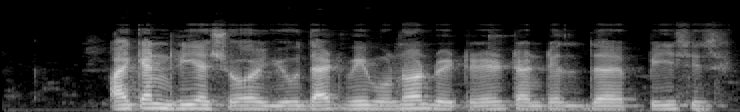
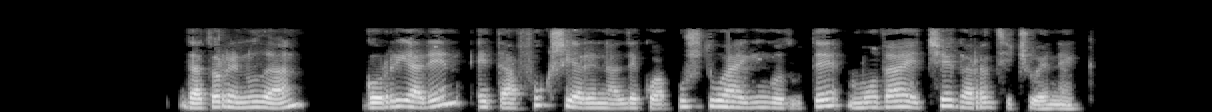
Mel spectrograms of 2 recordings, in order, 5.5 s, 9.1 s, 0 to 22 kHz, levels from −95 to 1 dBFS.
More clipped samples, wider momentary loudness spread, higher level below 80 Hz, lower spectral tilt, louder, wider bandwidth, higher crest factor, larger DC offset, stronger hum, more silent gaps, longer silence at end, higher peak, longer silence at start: neither; first, 9 LU vs 6 LU; first, -52 dBFS vs -64 dBFS; about the same, -6 dB/octave vs -5.5 dB/octave; second, -22 LUFS vs -16 LUFS; first, 9.2 kHz vs 8 kHz; about the same, 20 dB vs 16 dB; neither; neither; second, none vs 2.32-2.72 s; second, 0.1 s vs 1 s; about the same, -2 dBFS vs 0 dBFS; second, 0.85 s vs 1.35 s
